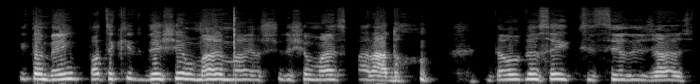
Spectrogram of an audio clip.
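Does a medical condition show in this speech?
Yes: Parkinson's disease; Parkinson's disease for 22 years, causes low back pain and other pains, yoga helps.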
